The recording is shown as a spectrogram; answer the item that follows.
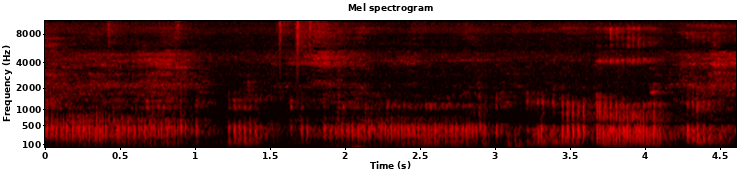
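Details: Loud purring of a happy domestic cat, a steady low vibrating drone broken by short dips between breaths, with the last second growing stronger.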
